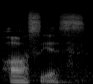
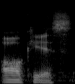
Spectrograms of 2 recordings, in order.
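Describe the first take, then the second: First: The name begins with a soft 'arse' sound. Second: The name begins with a hard 'ark' sound. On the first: The speaker calls it wrong. "You can't call it the Arse phone" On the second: The speaker calls it right. "It has to be the Arc phone"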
